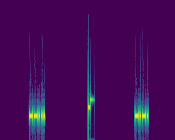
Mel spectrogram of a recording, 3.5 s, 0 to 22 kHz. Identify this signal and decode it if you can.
Morse code, heard as a keyed tone, about 49 wpm, 700 Hz. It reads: 7 C
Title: Single Letter-Number Alt 50wpm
